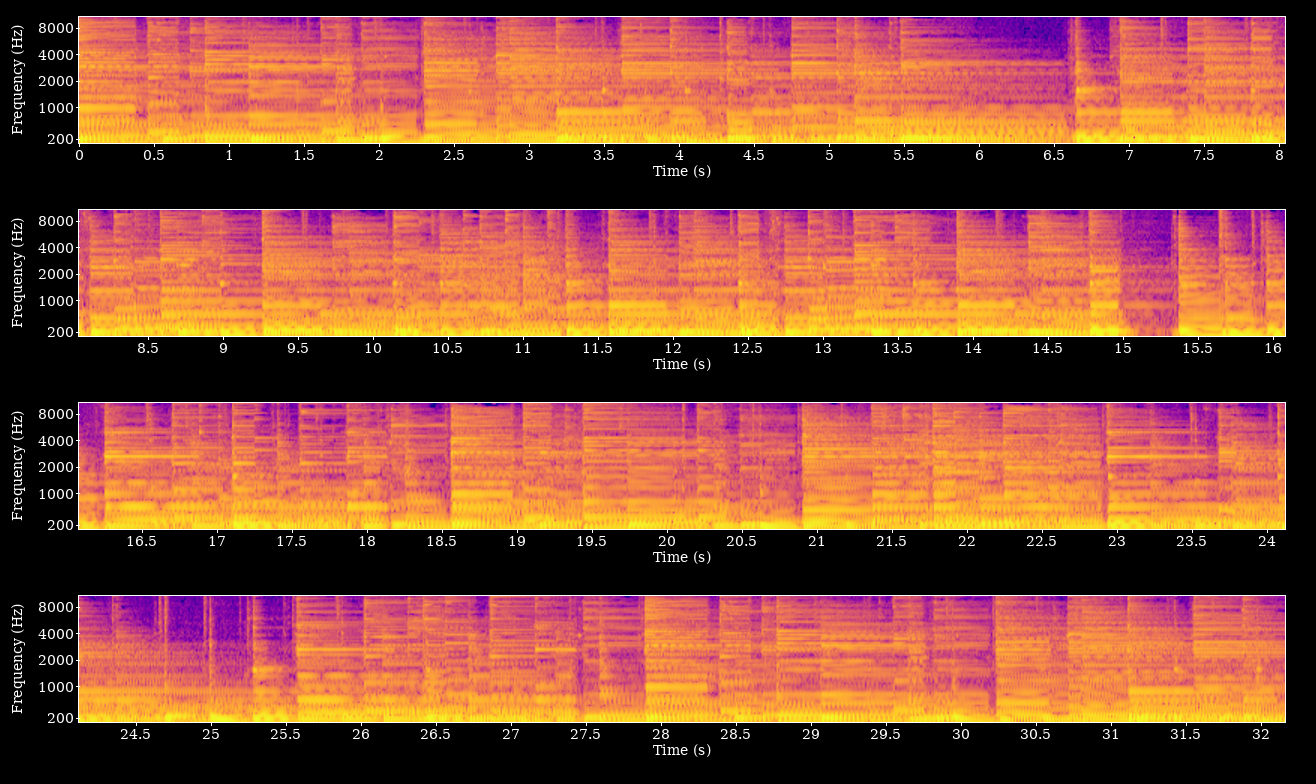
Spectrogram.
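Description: Background music led by a strummed acoustic guitar, with a steady rhythm. It dips briefly about six seconds in and cuts out for a moment about halfway through.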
